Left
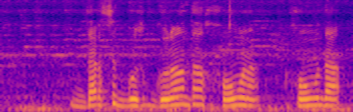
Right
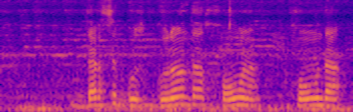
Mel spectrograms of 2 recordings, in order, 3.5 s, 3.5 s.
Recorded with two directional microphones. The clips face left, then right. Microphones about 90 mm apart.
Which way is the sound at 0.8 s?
25° left (ahead or behind).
